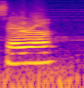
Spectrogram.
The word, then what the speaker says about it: Zara: pointing to zara which her name is actually pronounced Sara but I said Zara because there's a Z but this is a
